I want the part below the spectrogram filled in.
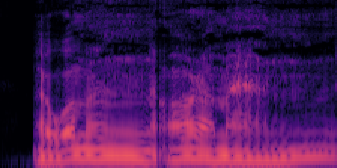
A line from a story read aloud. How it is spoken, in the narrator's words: she drawled at last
